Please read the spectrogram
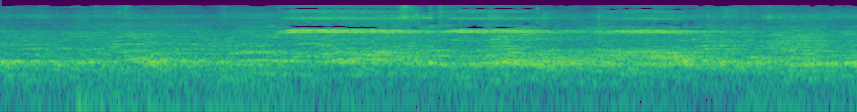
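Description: Indistinct voices of spectators and coaches echoing in a large gym, with a steady high tone heard for about two seconds in the middle.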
